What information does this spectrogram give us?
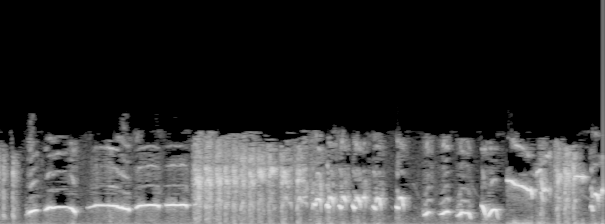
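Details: Energetic Medan-type white-rumped shama song. A string of smooth, arching whistles gives way to a rapid, dense twittering passage, then low downslurred whistles and high chattering notes.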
